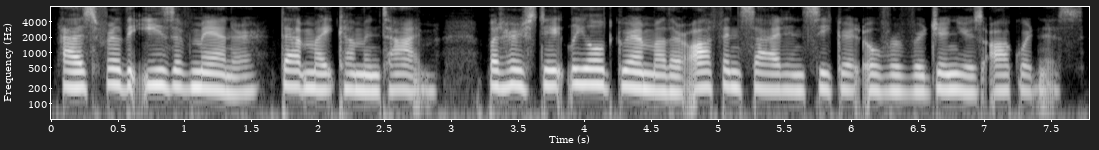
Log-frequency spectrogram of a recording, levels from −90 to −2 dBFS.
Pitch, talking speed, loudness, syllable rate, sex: 195 Hz, 175 wpm, -18 LUFS, 5.1 syllables/s, female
